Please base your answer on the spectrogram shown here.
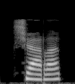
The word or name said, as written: syarat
